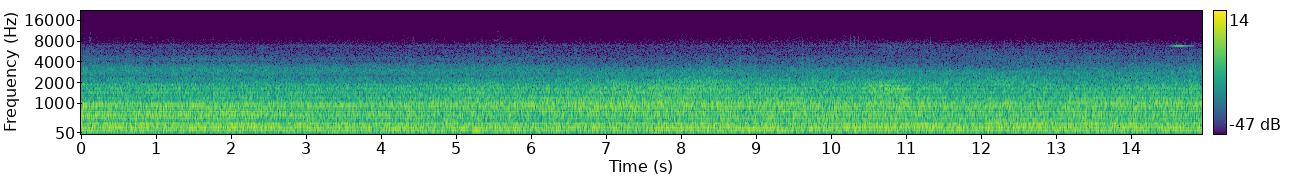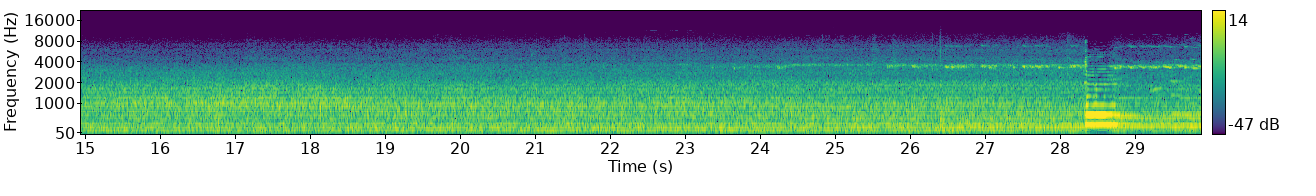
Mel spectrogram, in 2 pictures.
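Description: Diesel trains at a station: a Class 67 diesel locomotive's train running away into a tunnel while a Class 197 diesel multiple unit runs in and brakes, a thin high brake squeal rising over the steady train noise in the last few seconds. Just before the end comes a short, loud toot.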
